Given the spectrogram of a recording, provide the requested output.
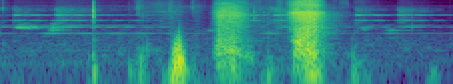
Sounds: Sneeze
